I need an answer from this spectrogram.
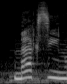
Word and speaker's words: Maxine: Maxine rhymes with queen, after all, and dearest.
